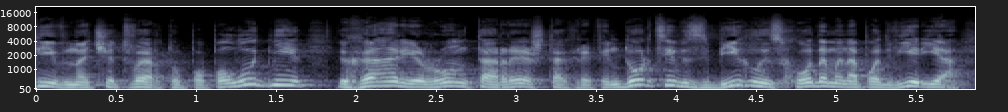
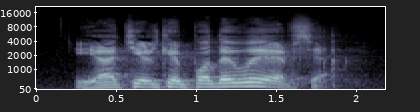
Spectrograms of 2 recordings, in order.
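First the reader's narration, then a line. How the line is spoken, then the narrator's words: Grumbled. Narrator (Ukrainian): буркнув він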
